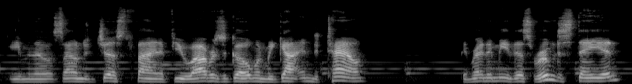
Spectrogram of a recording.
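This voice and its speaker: Man acting a sharp-voiced, brash young vlogger. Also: fairly high pitch. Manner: slangy, sarcastic, theatrical. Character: brash young male vlogger, uneasy and foul-mouthed, stranded. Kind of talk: radio play acting, first-person monologue.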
